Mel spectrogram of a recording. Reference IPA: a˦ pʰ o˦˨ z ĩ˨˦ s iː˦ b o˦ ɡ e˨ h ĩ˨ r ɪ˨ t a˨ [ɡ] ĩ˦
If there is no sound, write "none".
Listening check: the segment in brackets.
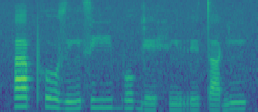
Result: ɡ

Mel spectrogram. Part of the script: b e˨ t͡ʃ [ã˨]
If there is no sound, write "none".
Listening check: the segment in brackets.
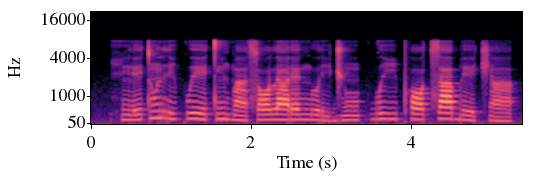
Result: ã˨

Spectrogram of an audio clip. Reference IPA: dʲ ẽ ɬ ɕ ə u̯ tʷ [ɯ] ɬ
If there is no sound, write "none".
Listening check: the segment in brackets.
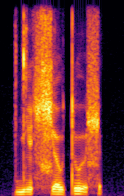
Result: ɯ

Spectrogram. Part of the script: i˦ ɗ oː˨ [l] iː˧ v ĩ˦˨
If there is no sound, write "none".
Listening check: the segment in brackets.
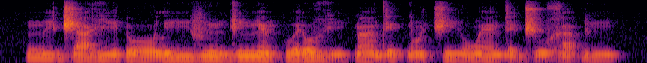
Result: l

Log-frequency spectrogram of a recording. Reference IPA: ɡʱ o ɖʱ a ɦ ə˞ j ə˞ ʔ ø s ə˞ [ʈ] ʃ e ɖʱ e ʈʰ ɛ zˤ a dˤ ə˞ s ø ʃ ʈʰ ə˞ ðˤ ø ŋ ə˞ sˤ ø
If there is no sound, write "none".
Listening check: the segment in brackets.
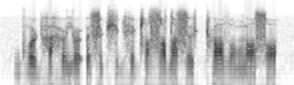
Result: ʈ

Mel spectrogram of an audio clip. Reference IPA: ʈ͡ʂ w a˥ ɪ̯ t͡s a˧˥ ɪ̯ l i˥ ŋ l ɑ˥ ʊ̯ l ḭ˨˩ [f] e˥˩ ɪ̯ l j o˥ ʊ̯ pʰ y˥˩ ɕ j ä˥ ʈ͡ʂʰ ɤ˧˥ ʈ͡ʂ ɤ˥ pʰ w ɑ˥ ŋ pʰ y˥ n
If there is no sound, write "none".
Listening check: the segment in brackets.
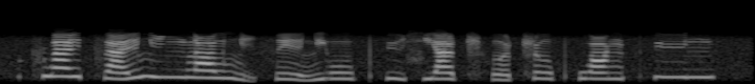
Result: f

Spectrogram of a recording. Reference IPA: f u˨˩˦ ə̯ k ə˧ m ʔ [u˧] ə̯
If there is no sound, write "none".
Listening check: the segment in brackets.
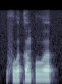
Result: u˧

